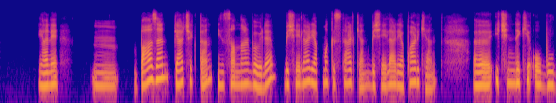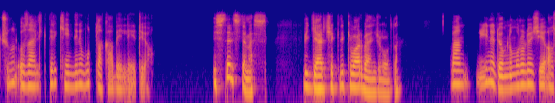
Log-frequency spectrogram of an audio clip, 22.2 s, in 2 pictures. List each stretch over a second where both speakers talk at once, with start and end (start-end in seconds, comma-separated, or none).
none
